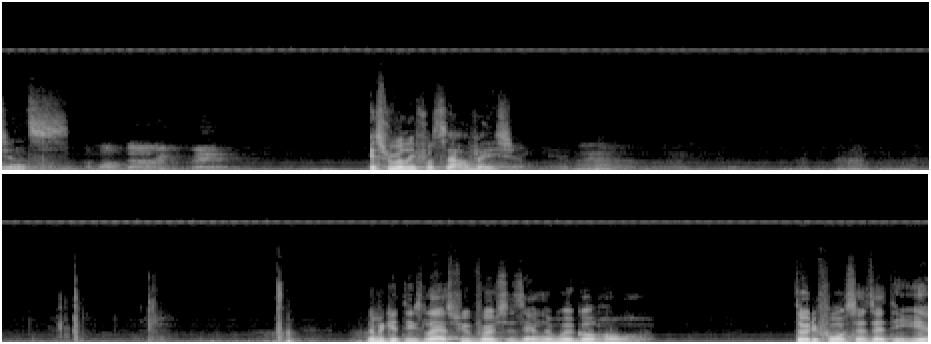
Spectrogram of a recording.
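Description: A man speaks with animation through a microphone in an echoing room, pausing between phrases.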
